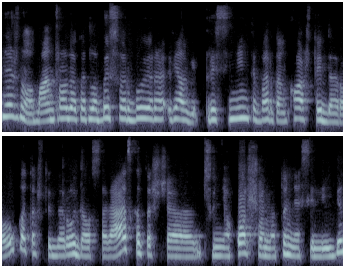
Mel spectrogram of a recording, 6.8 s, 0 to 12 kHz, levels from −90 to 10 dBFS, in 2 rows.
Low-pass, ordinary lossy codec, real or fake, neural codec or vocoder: 10.8 kHz; Opus, 24 kbps; real; none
